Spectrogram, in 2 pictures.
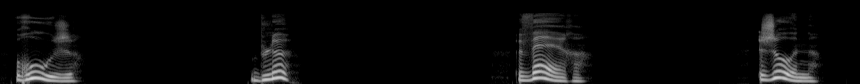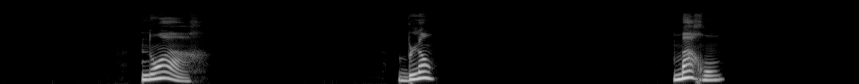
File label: color in french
